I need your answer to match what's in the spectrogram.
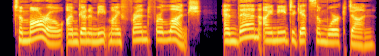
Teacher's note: Stress tomorrow meet friend lunch and work. The other words should be softer and faster.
